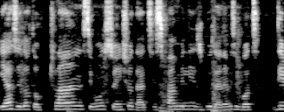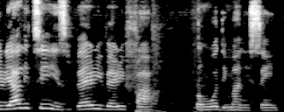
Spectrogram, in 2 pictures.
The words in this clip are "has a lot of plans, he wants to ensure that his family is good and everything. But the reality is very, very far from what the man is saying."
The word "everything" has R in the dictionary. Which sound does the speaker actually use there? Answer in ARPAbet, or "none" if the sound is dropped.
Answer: none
